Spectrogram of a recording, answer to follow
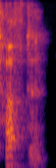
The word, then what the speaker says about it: Horton: Horton is the name of the premier family in Corning, and they're from England, and over in England that is pronounced Houghton.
